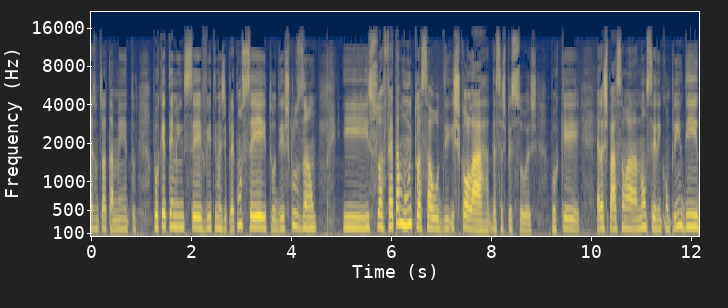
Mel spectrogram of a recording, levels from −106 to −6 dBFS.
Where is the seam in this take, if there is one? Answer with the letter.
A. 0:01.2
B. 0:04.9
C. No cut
B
